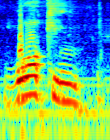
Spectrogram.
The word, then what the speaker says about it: walking: a nileen estoy comiendo walking estoy caminando no se pronuncia la l la l no se pronuncia i'm looking walking i'm dancing estoy bailando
